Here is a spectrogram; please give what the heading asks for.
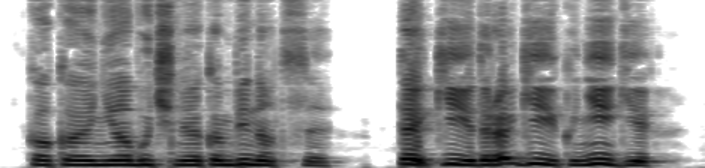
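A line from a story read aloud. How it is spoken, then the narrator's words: Sad whining. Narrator (Russian): печально ныл директор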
